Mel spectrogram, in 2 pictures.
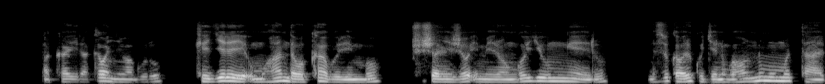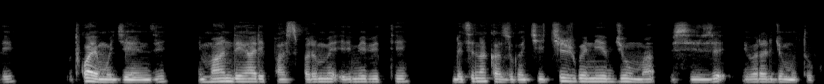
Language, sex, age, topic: Kinyarwanda, male, 18-24, government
